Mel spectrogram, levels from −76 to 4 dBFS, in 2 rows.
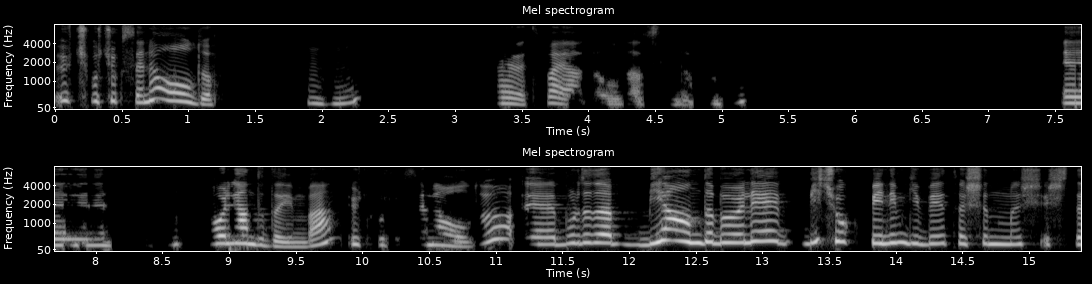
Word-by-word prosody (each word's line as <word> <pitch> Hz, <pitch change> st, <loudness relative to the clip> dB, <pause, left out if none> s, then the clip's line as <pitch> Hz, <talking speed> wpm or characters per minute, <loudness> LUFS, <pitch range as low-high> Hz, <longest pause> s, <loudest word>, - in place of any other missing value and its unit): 3,5 295 Hz, -1 st, -6 dB
sene 260 Hz, +8 st, -2 dB
oldu. 270 Hz, -, -1 dB, 0.7 s
Hı -, -, -13 dB
hı. 200 Hz, +2 st, -11 dB, 1.1 s
Evet, 195 Hz, -3 st, -7 dB
bayağı 180 Hz, -6 st, -4 dB
da -, -, -20 dB
oldu 95 Hz, -1 st, -13 dB
aslında. -, -, -17 dB, 0.2 s
Hı -, -, -15 dB, 0.2 s
hı. 270 Hz, -, -12 dB, 2.4 s
Eee, 220 Hz, -, -1 dB
hı -, -, -1 dB, 0.3 s
hı. 210 Hz, -, -6 dB, 0.8 s
Hollanda'dayım 225 Hz, -, +2 dB
ben. 335 Hz, -, +1 dB
3,5 225 Hz, -3 st, -9 dB
sene 230 Hz, -1 st, -7 dB
oldu. 180 Hz, -4 st, -4 dB, 0.4 s
Eee, 245 Hz, 0 st, -1 dB
burada 295 Hz, +2 st, -1 dB
da 295 Hz, -3 st, +5 dB, 0.2 s
bir 310 Hz, +6 st, +7 dB
anda, 335 Hz, -6 st, +7 dB
böyle, 310 Hz, +1 st, +3 dB
birçok 345 Hz, +2 st, -1 dB
benim 295 Hz, +2 st, +3 dB
gibi 270 Hz, 0 st, -2 dB
taşınmış, 255 Hz, -1 st, -3 dB
işte, 235 Hz, +1 st, -7 dB
265 Hz, 120 wpm, -20 LUFS, 220-300 Hz, 2.4 s, bir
